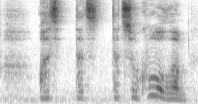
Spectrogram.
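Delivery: quietly thrilled, settling as it goes; acted excitement. Young performer marvels at a surprise reward, quietly excited. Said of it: "I get very excited".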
